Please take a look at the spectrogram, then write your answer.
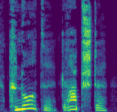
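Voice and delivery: plain reading voice

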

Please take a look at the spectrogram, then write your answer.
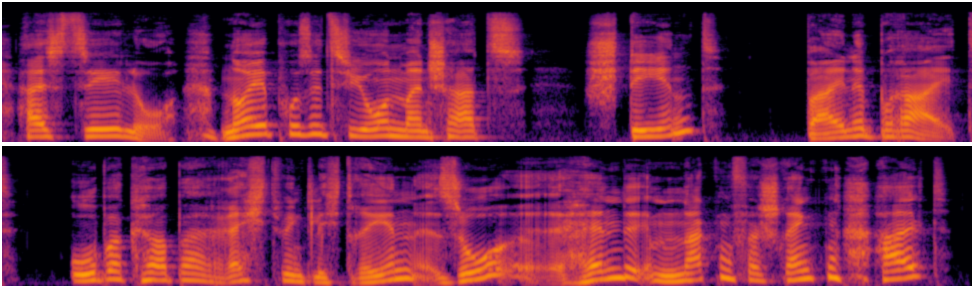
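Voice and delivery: high-pitched orders to a posing model; commanding sculptor. A narrator's reading. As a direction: direct the model through each position.

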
